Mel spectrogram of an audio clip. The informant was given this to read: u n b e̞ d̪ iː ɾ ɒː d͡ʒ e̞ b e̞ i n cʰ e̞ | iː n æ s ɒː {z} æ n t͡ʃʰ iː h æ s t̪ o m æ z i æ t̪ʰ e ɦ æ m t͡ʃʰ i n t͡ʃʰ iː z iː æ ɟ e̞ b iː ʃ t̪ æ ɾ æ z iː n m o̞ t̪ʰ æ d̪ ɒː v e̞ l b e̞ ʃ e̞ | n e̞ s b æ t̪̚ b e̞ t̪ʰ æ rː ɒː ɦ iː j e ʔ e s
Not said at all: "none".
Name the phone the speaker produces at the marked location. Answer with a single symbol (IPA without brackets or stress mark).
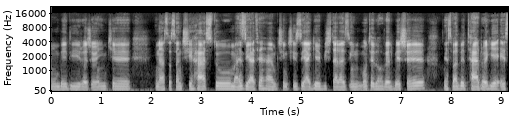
s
